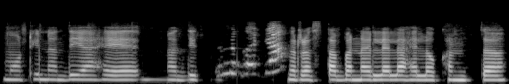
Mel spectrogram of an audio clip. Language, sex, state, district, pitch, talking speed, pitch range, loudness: Marathi, female, Maharashtra, Dhule, 210 Hz, 95 wpm, 210-220 Hz, -18 LUFS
